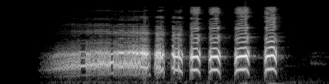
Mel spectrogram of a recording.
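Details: Hen call used to attract birds to a trap: a rising, rough drawn note, then about six loud clipped honks in quick succession.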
